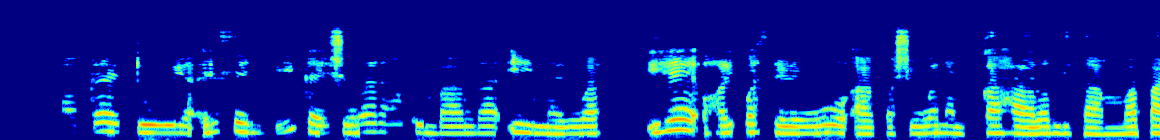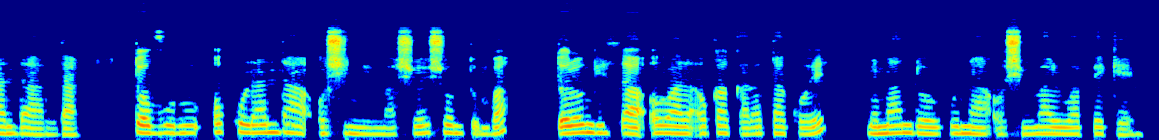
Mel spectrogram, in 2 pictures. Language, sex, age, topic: Oshiwambo, male, 25-35, finance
